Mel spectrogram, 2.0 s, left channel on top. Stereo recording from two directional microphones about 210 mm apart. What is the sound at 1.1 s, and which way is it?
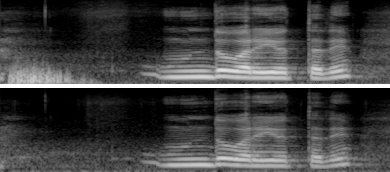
Speech, 20° left (ahead or behind).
